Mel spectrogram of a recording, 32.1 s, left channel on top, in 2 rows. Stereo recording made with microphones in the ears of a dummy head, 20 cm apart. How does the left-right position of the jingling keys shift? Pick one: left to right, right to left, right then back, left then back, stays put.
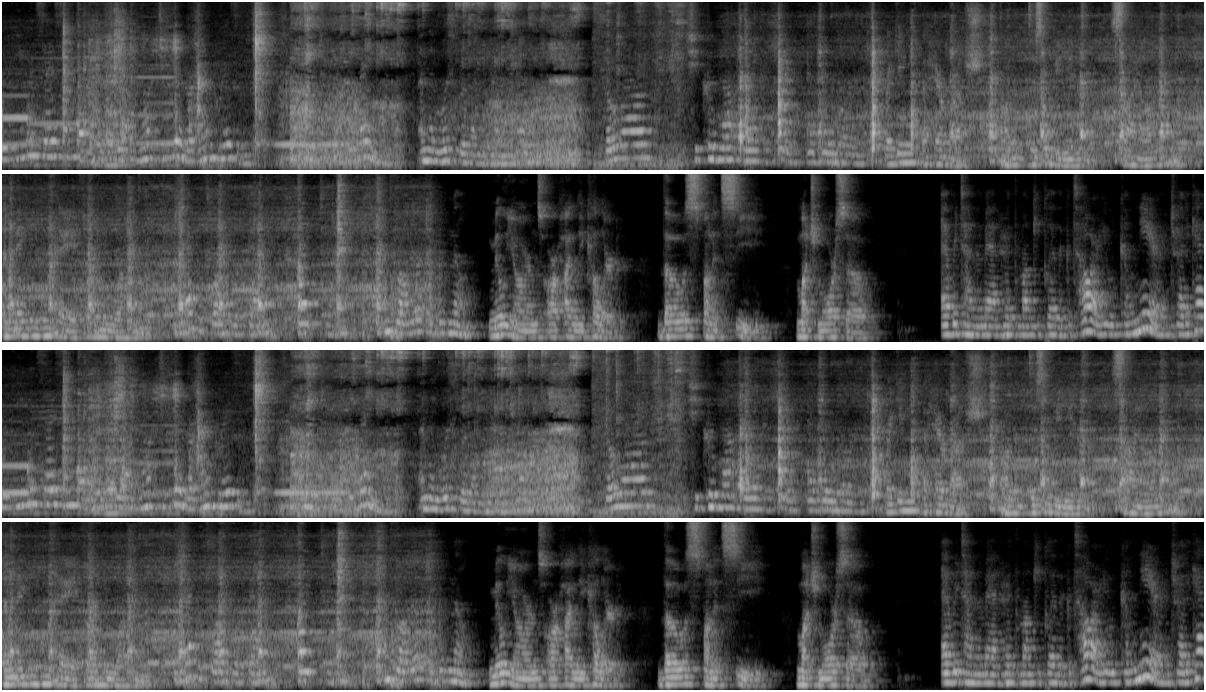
left to right.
